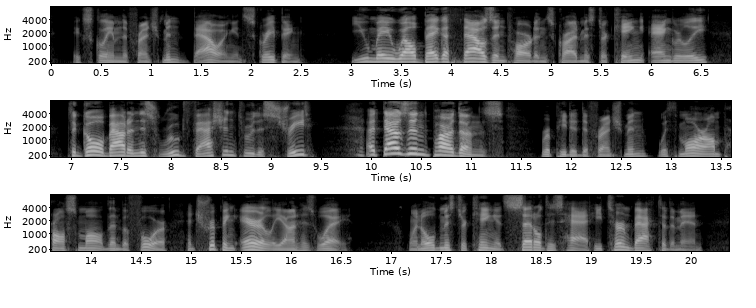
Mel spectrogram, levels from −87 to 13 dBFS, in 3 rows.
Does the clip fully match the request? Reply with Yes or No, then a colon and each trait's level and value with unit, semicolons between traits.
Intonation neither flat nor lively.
No: wide, 7.3 semitones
